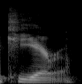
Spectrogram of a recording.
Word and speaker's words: Kiera: saying her name wrong because I was saying Sierra's name wrong the whole time it's actually Kiera or according to Professor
